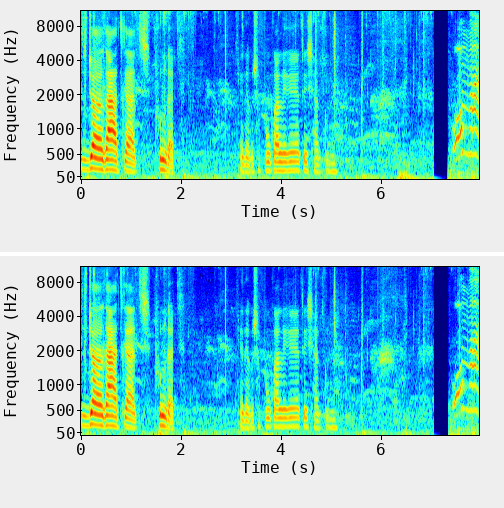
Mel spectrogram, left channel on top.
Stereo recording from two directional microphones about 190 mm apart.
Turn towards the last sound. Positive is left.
turn(degrees=-20)  # may be behind; listen again after turning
